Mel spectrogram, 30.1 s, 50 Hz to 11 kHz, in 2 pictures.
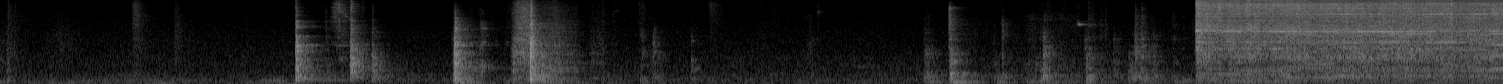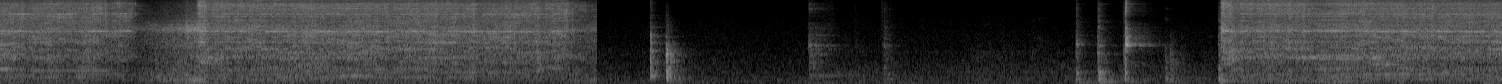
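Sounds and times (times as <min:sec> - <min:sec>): table saw cutting wood: 0:12.0 - 0:21.0, 0:27.2 - 0:30.0.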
